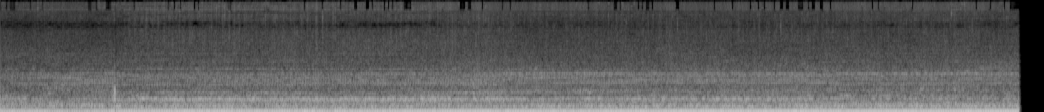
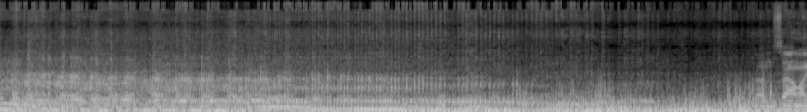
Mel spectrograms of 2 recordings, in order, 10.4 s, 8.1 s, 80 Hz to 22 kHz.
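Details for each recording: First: Mercury outboard underway past the no-wake area at about 3,000 rpm in rain, after fuel-system fixes: steady low drone, even pulse about four per second, no surging or cutting out; running smoothly. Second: Mercury two-stroke outboard on water muffs after new fuel-water separator and new plugs, on high idle choke: steady fairly even buzz, running on all cylinders but idle speed may need adjusting.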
